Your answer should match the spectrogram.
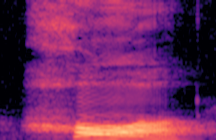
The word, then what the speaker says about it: whole: Also WH spelling in the words who, whom, whose, whole. Notice there's no W. It begins on H.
